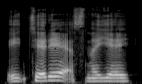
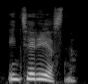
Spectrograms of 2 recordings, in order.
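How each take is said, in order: First: Slow, stretched "Интересно ей"; displeased grumble. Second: Higher, short, falling "Интересно"; sighing admission. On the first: Guardian throws "Интересно ей" back at the student, grumbling. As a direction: echo "Интересно ей" in a disgruntled grumble. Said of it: "недовольно пробурчал Аристарх". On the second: Student confesses "Интересно" to her stone friends, high sighing admission. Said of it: "со вздохом призналась Алинка". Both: A narrator's reading.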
